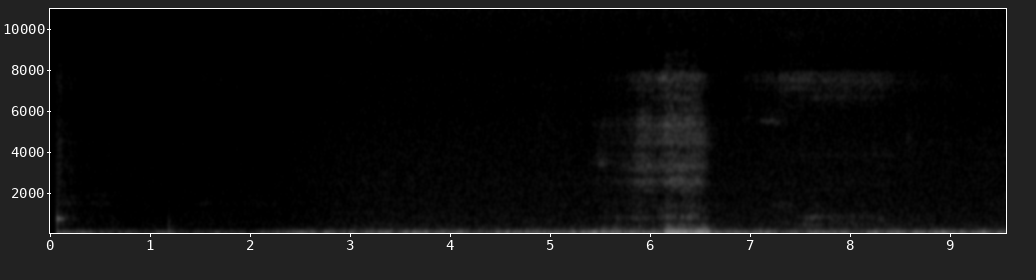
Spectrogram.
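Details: Sleeping dog's deep, rumbling snore, said to sound like a grown man, with one harsh, noisy snort standing out.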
